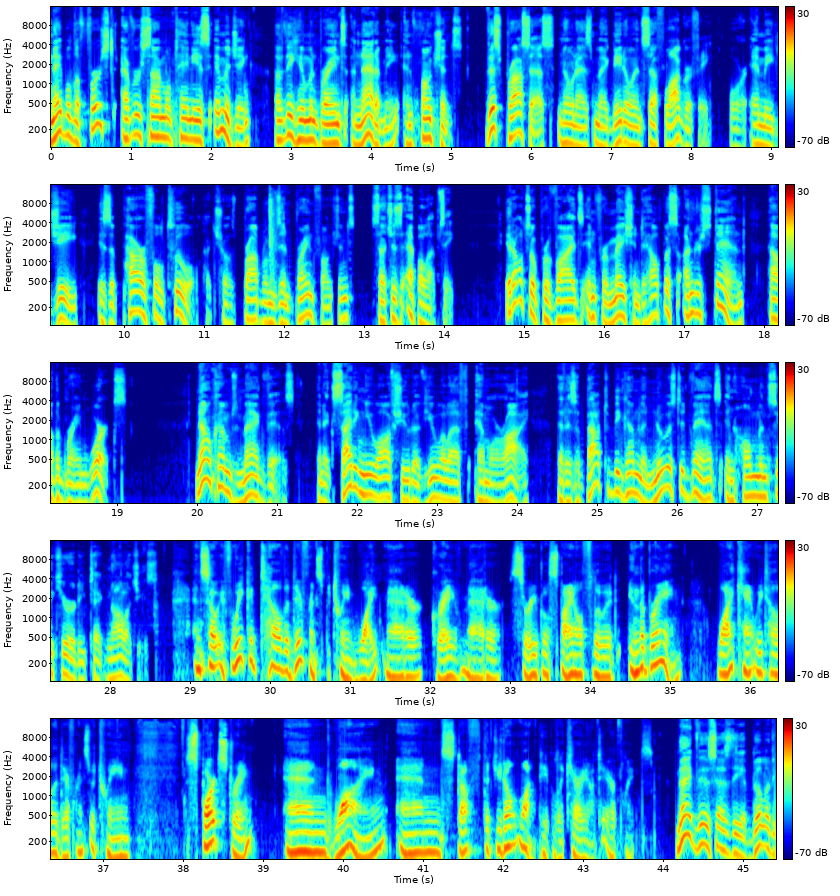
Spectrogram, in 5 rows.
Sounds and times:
Speech: 0.0s - 14.2s, 14.8s - 19.2s, 20.0s - 37.4s, 38.0s - 45.4s.

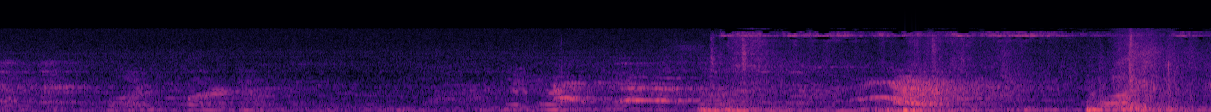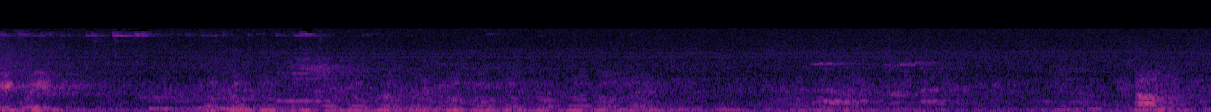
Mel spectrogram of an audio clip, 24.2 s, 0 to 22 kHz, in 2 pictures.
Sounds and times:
Speech: 0.0s - 3.3s, 14.4s - 19.1s
Inside, large room or hall: 0.0s - 12.7s
Dog: 5.1s - 18.5s.

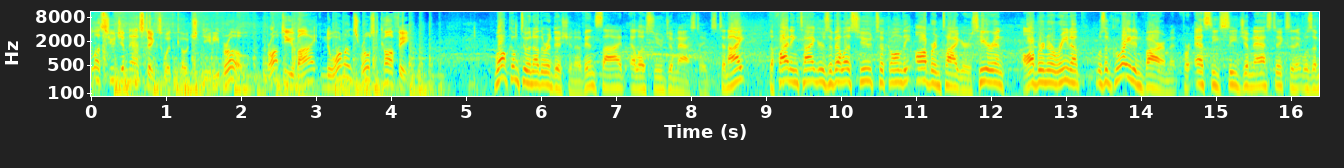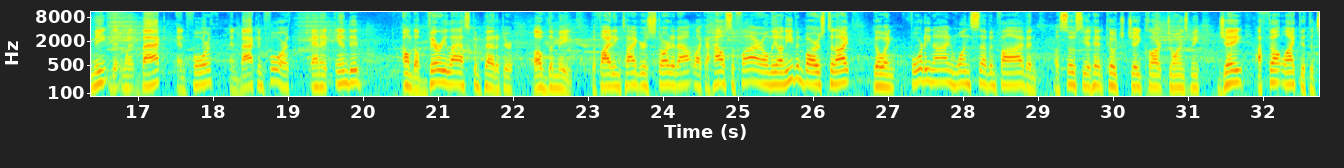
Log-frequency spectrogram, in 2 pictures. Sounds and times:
Speech: 0.0s - 4.3s, 5.4s - 32.7s.

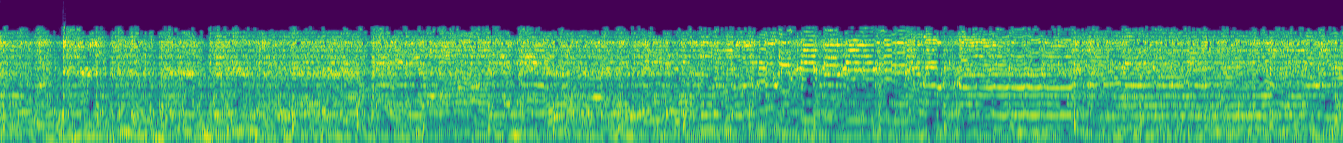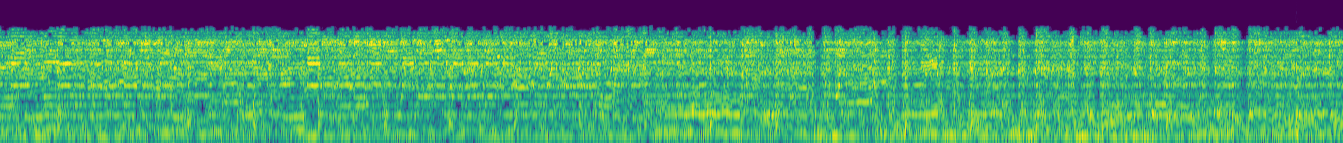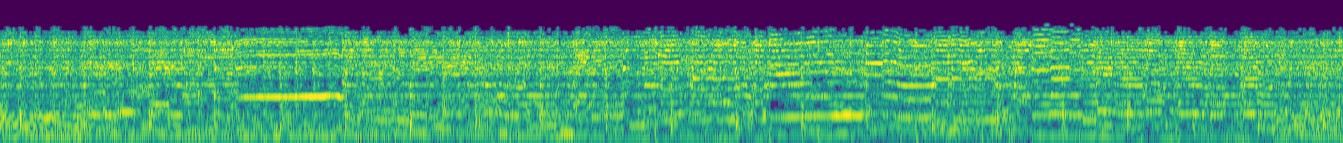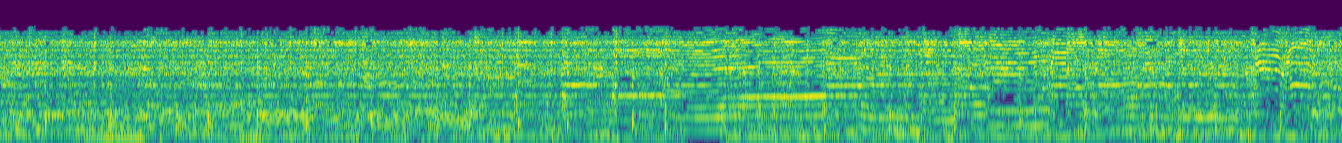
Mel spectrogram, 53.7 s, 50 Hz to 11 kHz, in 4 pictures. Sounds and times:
Electric guitar: 0.0s - 53.7s.

